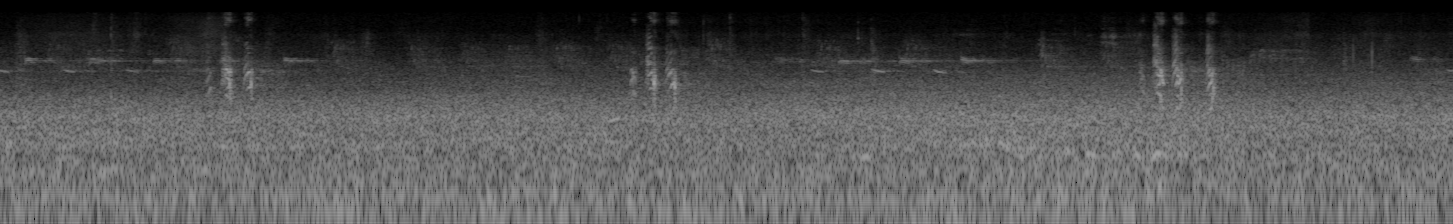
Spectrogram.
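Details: Fieldfares scouting territory, recorded on a RODE VideoMicro: dry, harsh chattering bursts in short clusters at about two, five and nine seconds, with thin high tonal notes between, over a steady broad background hiss and low rumble.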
